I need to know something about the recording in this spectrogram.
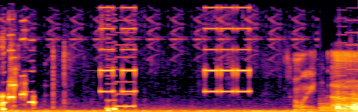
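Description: Short electronic beeps chirp.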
